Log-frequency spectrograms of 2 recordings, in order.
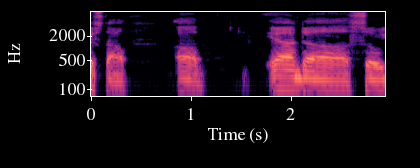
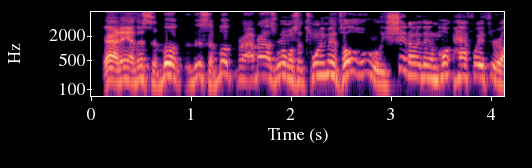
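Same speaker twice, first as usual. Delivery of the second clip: higher and louder, amazed at the length; surprised outburst; 8 semitones higher, 4 dB louder than usual. Real, not acted. Streamer amazed that a viewer's comment is so long, surprised outburst. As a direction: exclaim in disbelief at the wall of text. Shocked at a long chat message.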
